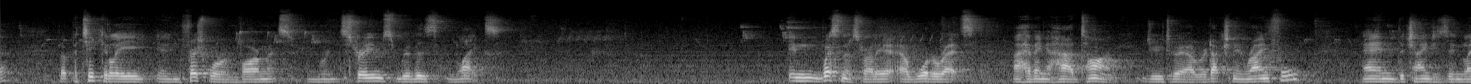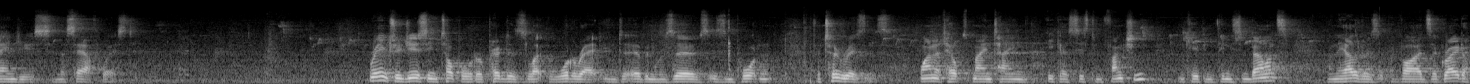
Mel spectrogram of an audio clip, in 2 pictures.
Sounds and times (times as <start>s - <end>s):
Speech: 0.0s - 5.1s, 7.9s - 16.2s, 18.4s - 29.4s.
